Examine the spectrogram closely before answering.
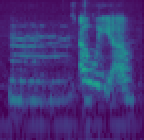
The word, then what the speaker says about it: Aaliyah: Aaliyah. Aaliyah. How do you spell that? Alleeah. So like Leah, but with all at the start.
